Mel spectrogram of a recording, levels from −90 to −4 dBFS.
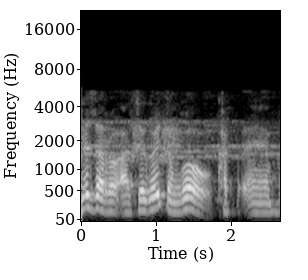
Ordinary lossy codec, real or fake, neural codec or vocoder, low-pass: MP3, 48 kbps; real; none; 5.4 kHz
